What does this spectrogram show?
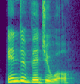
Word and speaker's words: individual: Individual. The stressed syllable vi in individual is deemed more important, so it's pronounced longer than all other syllables.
